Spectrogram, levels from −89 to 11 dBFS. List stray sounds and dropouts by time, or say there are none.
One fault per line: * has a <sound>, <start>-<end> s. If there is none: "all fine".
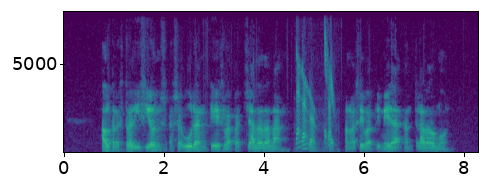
* has a chirp, 4.6-5.5 s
